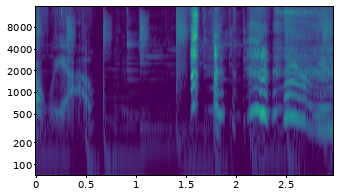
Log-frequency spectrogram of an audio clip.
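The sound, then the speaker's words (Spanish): A couple of short, abrupt hiccups pop out, separated by brief pauses and surrounded by soft vocal sounds and breathy laughter. “bueno, te dio hipo de verdad.”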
